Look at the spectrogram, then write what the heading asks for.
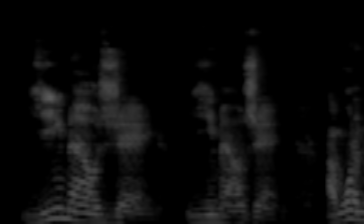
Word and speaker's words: Zhang Yimou: want to make sure I say that's right yimou zhang yimou zhang i want to make sure pronounce his name rank because he's an absolute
